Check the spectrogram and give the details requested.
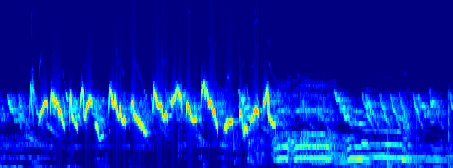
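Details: Kecial lombok, a white-eye from Lombok, recorded as master song for songbird training: quick high zigzagging chirps tumble out for about two and a half seconds before a rooster's crow takes over.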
